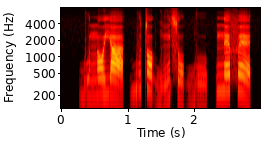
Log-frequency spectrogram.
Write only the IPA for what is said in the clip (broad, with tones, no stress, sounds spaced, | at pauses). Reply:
b u˧ n ɔ˦ j a˦˨ | b u˦ t ɔ˦˨ ɡ͡b ĩ˨˦ s o˧ ɡ͡b u˧ | n ɛ˦ f ɛ˦˨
